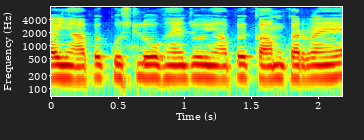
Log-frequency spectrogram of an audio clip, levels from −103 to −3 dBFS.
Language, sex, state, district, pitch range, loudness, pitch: Hindi, female, Haryana, Rohtak, 175-185 Hz, -15 LUFS, 175 Hz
